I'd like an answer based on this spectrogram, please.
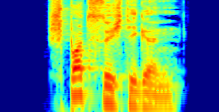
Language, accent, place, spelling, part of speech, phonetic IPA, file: German, Germany, Berlin, spottsüchtigen, adjective, [ˈʃpɔtˌzʏçtɪɡn̩], De-spottsüchtigen.ogg
- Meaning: inflection of spottsüchtig: 1. strong genitive masculine/neuter singular 2. weak/mixed genitive/dative all-gender singular 3. strong/weak/mixed accusative masculine singular 4. strong dative plural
